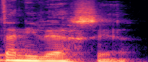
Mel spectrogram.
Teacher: to see is those words actually linked up more together so the t from set links into the vowel at the beginning of anniversary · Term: liaison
